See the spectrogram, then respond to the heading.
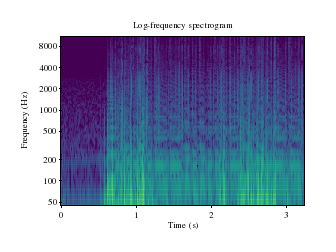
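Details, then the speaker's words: FPGA SID sound chip in a Neo 128 with clock delayed through 74LS14 inverter gates: garbled, buzzy chip music with static-like hash, low hum, smeared broken notes; corrupted output improving slightly with more gate delay but still scratchy, cause not confirmed. "all right the pul clock still sounds like crap two gates down still sounds like crap starting to clean up a little getting there still a bit"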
